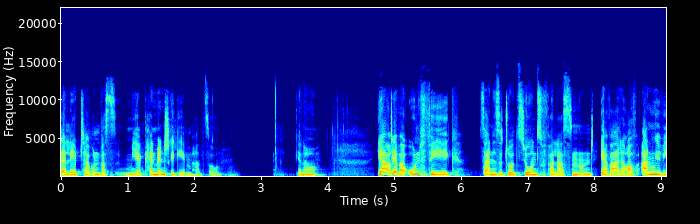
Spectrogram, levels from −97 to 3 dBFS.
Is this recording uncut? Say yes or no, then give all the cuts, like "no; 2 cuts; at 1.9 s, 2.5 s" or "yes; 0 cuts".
no; 2 cuts; at 4.9 s, 8.0 s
